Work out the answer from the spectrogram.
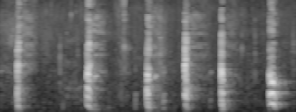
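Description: Someone coughs and chokes on a fishbone stuck in the throat: six sharp, hoarse coughs in a loose, uneven rhythm with short silences between them, heard alone without talk.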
